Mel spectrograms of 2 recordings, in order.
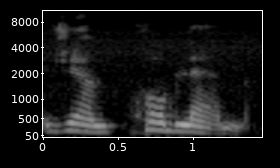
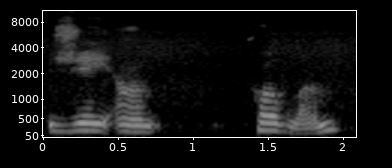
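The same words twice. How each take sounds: First: Problème said the French way, pro-blem with nasal end; slow, careful French problème; French pronunciation. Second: Problème said the English way, like problem; imitating English-style problème. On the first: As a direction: say problème slowly and clearly in French. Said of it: "we would say". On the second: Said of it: "instead of saying it like she did". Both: Shown as a demonstration.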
